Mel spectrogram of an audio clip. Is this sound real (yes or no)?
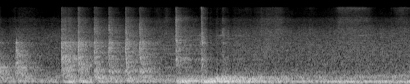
yes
